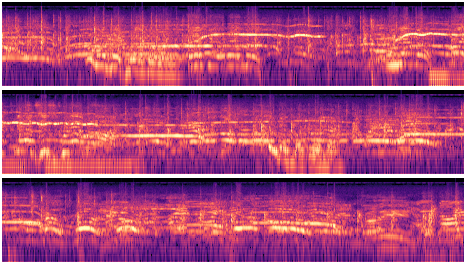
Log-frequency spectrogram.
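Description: A harmonica wails loudly in a live band.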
